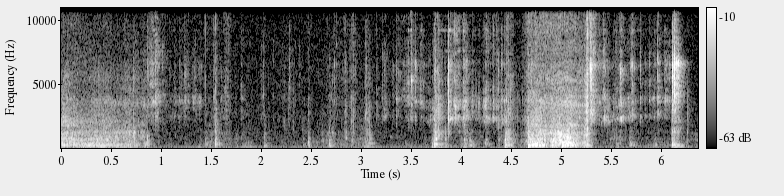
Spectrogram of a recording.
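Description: A knife blade slicing through packing tape along a cardboard box seam, a scratchy rasp in the first second. After that come scattered small clicks and a few rustling scrapes of the cardboard box being handled.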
